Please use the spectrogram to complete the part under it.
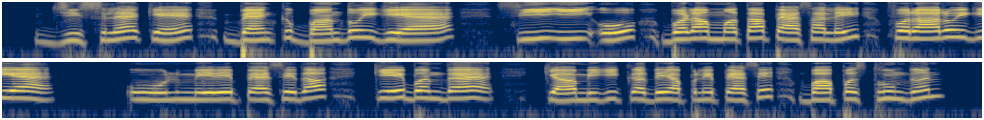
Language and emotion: Dogri, fearful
